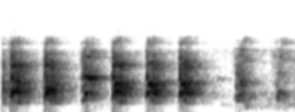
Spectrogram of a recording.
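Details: Terrier mother with one-day-old puppies barking steadily, about two sharp barks a second, each burst broad and harsh with a short pause between; no other sounds stand out.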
